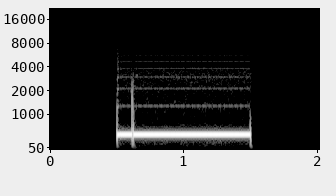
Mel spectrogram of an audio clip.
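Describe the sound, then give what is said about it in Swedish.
A telephone tone sounds while a call is being placed, one steady electronic beep lasting about a second, clear and alone against silence. “Kvällens huvudperson, Anders Martinsson, ska vi ta och ringa upp nu.”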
